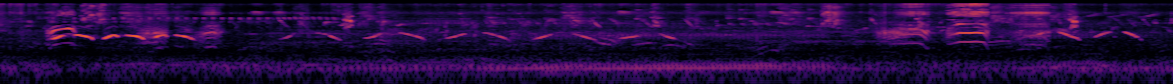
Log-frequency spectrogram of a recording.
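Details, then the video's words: Untrained koak kaok (helmeted friarbird) from Sumbawa calling in rapid series of arched, down-slurred notes, several per second, pausing then resuming, with a low engine-like rumble and a man speaking afterward. "Burung koak kaok Sumbawak"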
